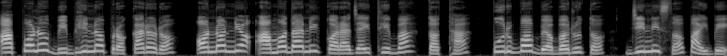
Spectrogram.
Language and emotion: Odia, neutral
